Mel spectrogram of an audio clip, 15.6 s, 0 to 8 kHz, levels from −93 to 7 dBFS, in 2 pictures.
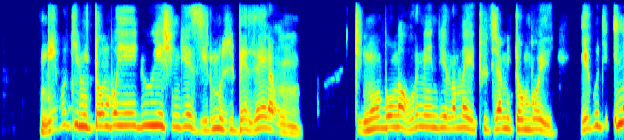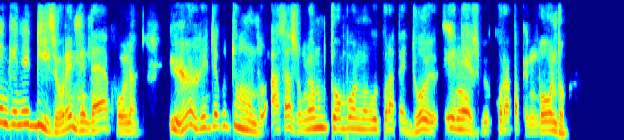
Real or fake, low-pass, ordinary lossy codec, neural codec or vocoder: fake; 7.2 kHz; MP3, 48 kbps; codec, 16 kHz, 2 kbps, X-Codec, HuBERT features, trained on general audio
